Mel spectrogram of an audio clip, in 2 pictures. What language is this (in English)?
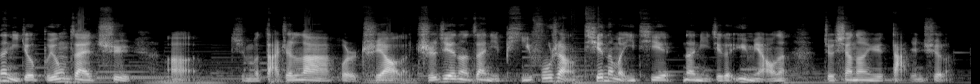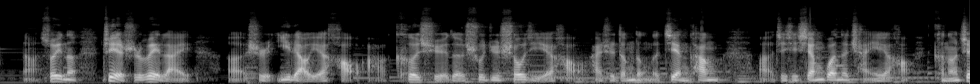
Chinese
